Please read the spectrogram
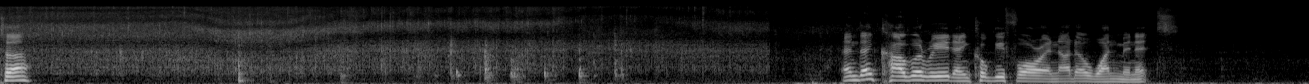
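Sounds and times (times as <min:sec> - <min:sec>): greens sizzling in a pan: 0:00.0 - 0:09.9
water steaming off: 0:00.0 - 0:09.9.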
